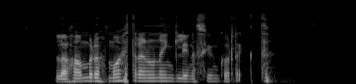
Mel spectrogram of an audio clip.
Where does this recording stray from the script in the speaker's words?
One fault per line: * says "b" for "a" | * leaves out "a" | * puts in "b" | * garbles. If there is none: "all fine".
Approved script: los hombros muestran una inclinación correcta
all fine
